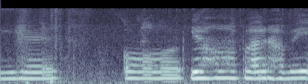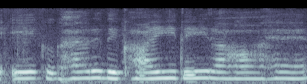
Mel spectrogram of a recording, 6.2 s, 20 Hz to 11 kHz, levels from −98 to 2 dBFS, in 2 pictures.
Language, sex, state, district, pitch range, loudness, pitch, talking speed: Hindi, female, Chhattisgarh, Rajnandgaon, 230-255 Hz, -16 LUFS, 250 Hz, 115 wpm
